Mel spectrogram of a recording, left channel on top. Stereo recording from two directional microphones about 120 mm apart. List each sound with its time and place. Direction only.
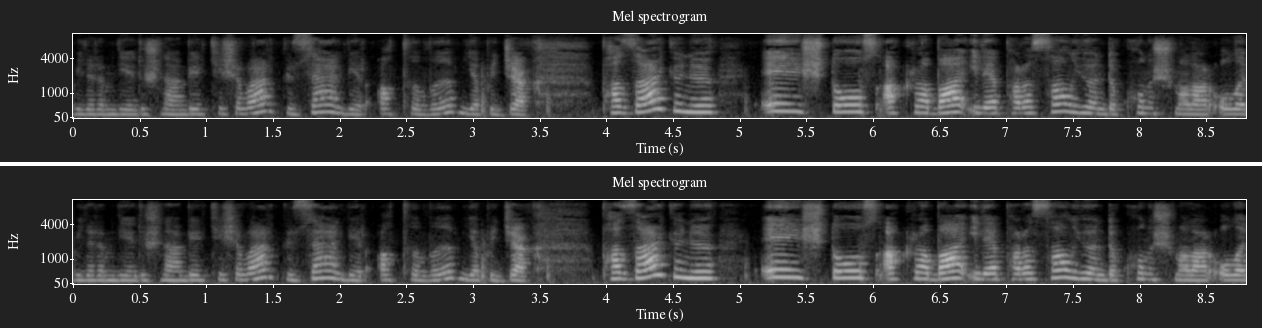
0.1 s speech: 25° left (ahead or behind)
